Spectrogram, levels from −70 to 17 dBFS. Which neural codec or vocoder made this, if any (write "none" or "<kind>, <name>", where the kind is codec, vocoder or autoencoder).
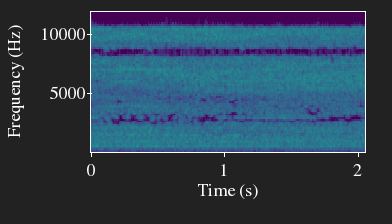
none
